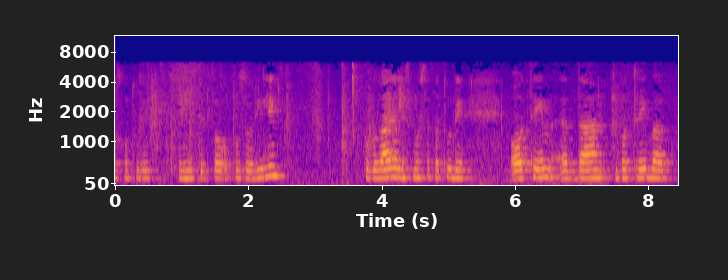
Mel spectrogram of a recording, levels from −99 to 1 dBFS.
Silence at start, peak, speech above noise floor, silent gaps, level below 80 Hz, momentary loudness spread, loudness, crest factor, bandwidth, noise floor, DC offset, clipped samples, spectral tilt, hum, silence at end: 0 s; -12 dBFS; 22 dB; none; -62 dBFS; 19 LU; -30 LUFS; 20 dB; 6.6 kHz; -51 dBFS; under 0.1%; under 0.1%; -7 dB/octave; none; 0 s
